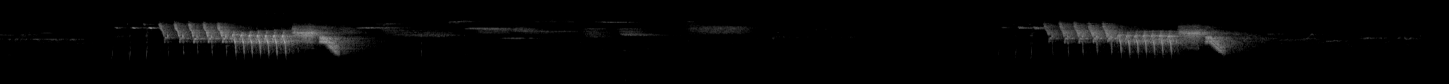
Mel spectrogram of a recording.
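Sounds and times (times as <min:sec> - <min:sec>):
common chaffinch Fringilla coelebs singing: 0:00.0 - 0:08.7, 0:10.0 - 0:14.4.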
